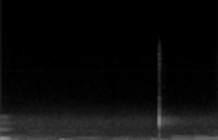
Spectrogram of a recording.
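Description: Soft background music with held notes, and a single sharp snap about one and a half seconds in.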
